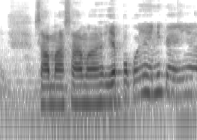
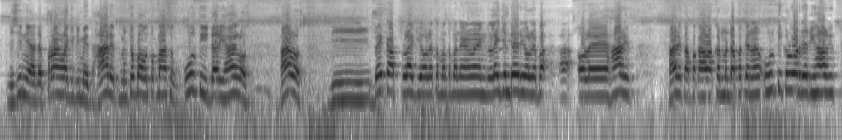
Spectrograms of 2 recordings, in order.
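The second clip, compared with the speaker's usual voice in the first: live play-by-play; 4 semitones higher, 9 dB louder, faster than usual. Real, not acted.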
